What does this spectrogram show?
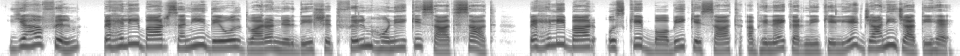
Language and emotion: Hindi, neutral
